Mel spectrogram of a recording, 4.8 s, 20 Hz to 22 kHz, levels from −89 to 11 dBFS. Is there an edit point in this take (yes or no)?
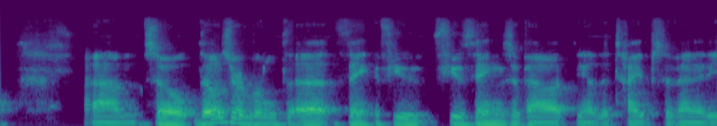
no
